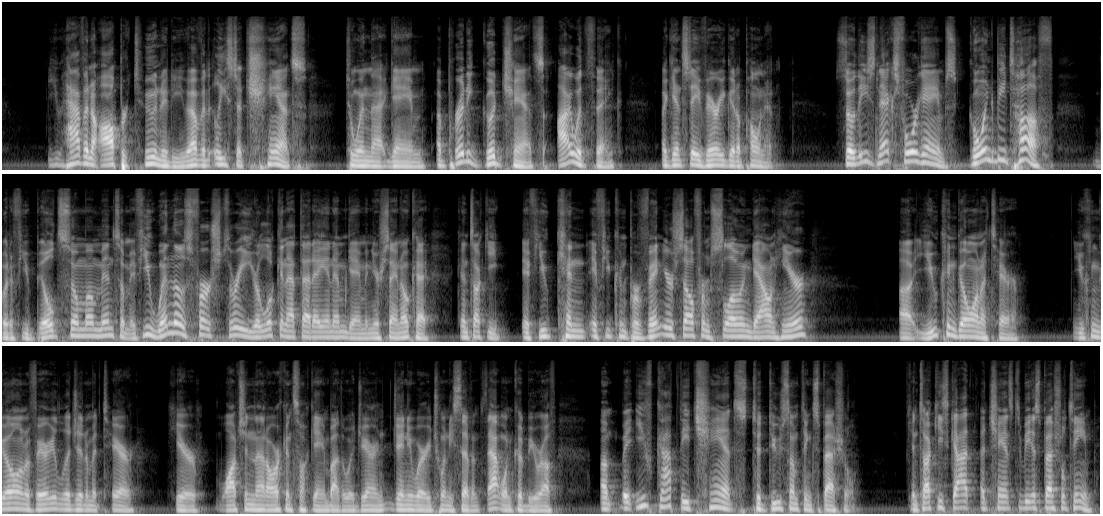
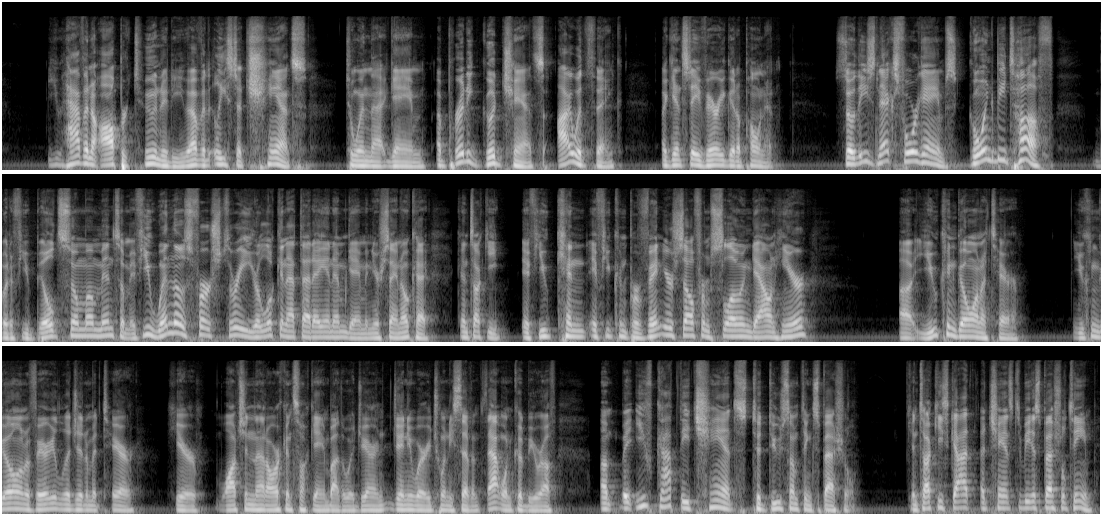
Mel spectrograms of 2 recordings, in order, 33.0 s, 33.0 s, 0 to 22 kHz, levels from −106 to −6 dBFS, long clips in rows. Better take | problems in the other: second | muffled; slightly; fading above 2.5 kHz

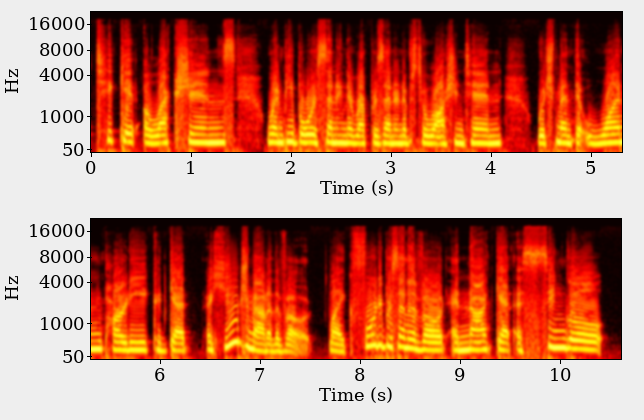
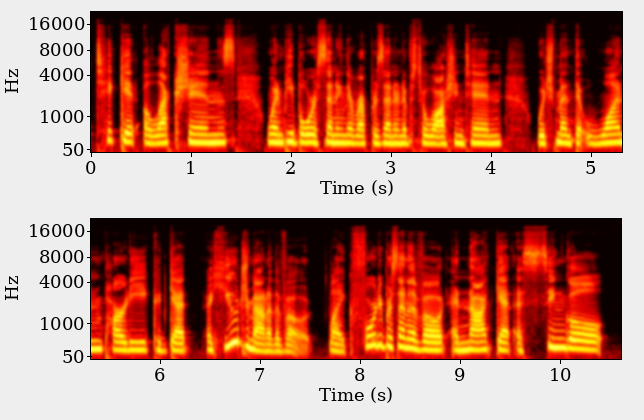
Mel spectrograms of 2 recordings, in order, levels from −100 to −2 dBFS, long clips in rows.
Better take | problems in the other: second | distortion; heavy; 7 dB below the speech

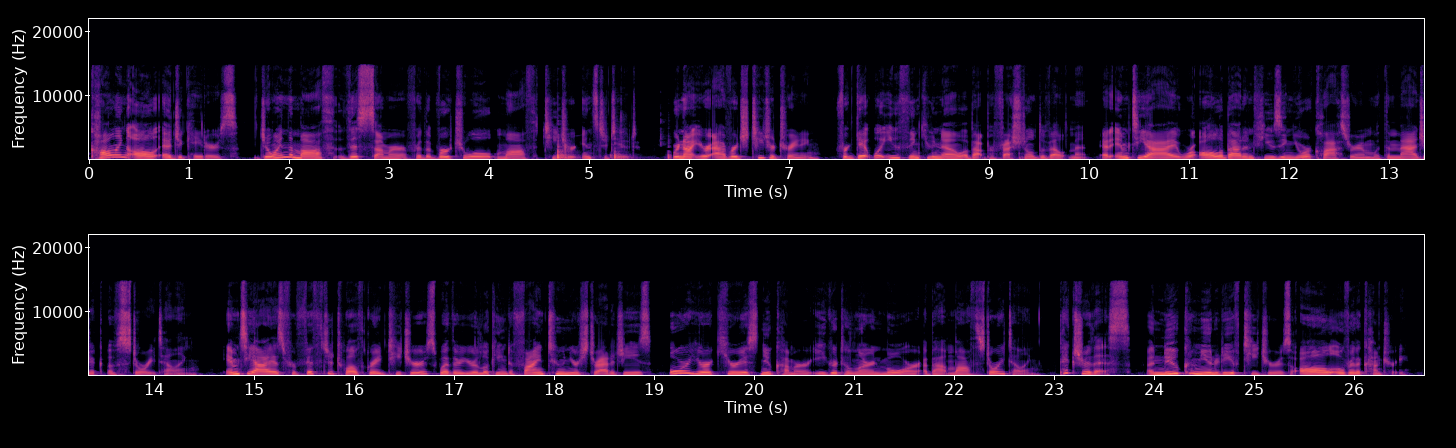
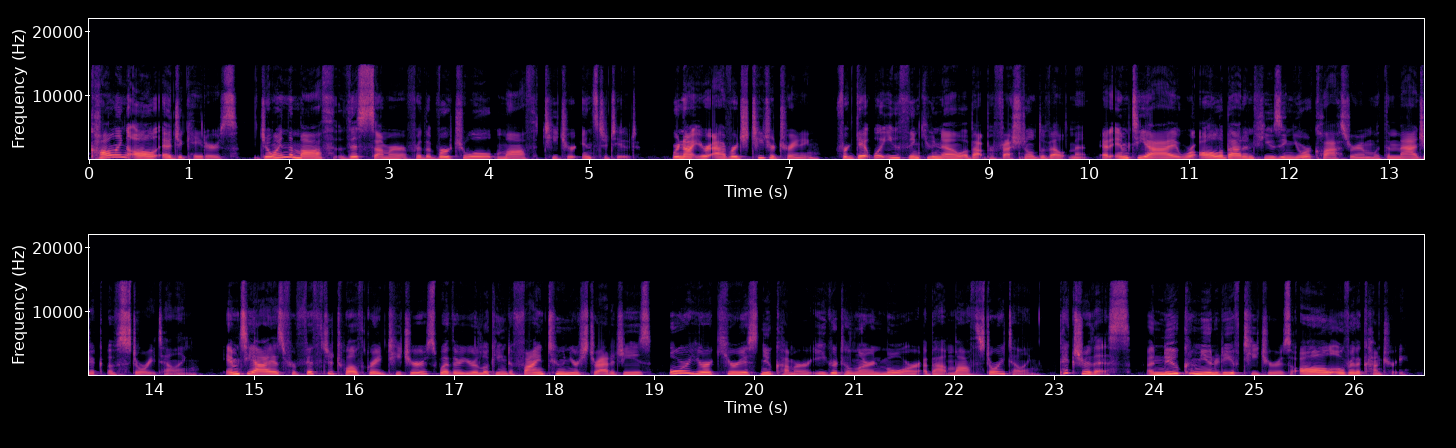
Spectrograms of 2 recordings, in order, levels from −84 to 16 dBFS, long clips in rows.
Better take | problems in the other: second | footsteps; noticeable; from 4.5 to 6 s; peak 3 dB below the speech

